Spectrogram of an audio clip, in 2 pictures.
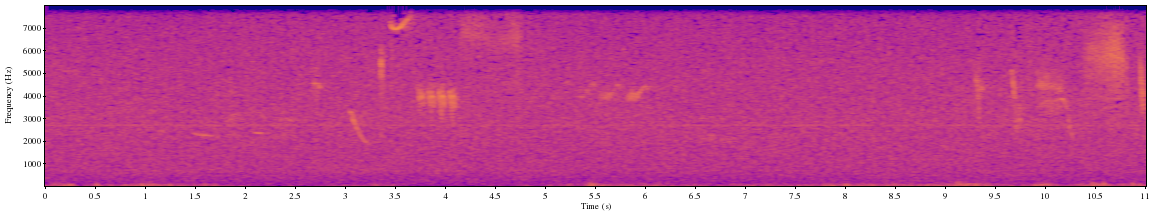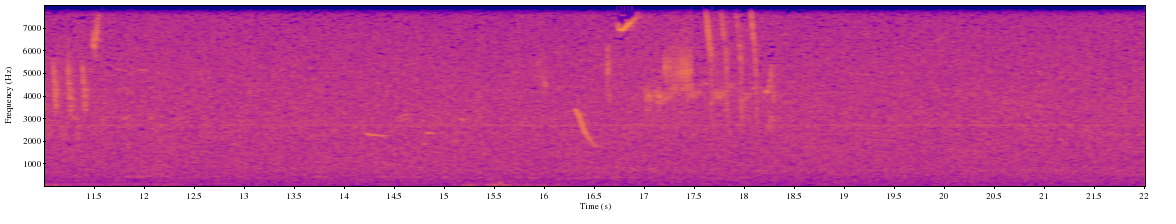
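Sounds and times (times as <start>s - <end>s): outdoor hiss: 0.0s - 22.0s
small birds chirping: 1.5s - 7.0s, 9.1s - 12.0s, 14.1s - 18.5s.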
